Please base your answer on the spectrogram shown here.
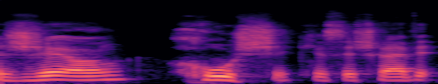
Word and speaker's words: Jean: escreve ousmane sembene e Jan que é Jean rouch que se escreve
